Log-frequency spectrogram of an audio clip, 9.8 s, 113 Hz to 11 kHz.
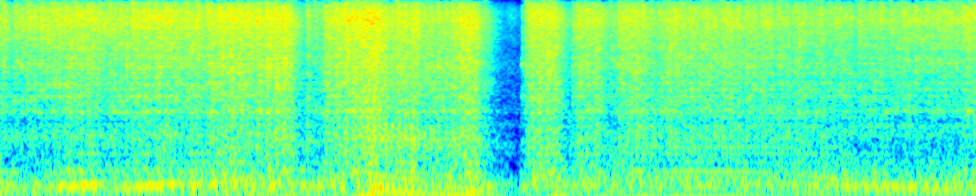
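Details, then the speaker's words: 1957 Chevy with a hot-rod 327 V8 replacing an LS, first start in 15 years, run briefly with no transmission lines or coolant and a poor carb; deep lumpy cam-lope idle with one brief blip and dip, running steady; normal idle. "oh my God it sounded so good oh that sounds 10 times better than the ls ever sounded"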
